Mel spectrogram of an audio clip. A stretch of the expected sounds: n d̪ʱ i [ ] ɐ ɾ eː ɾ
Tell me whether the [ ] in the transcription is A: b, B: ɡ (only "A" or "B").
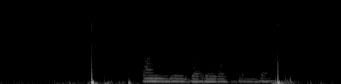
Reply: B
